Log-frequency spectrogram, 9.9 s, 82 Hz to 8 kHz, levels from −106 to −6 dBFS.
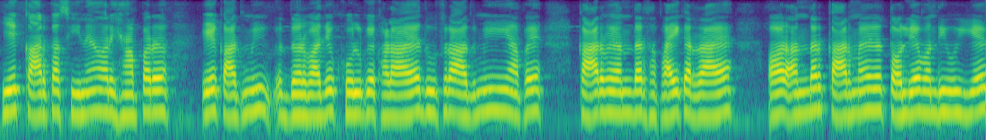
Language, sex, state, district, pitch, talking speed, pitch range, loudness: Hindi, female, Chhattisgarh, Raipur, 195 Hz, 200 wpm, 185-205 Hz, -15 LUFS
